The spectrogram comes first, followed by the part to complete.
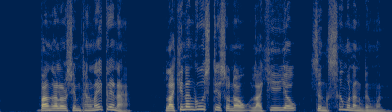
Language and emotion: Bodo, surprised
